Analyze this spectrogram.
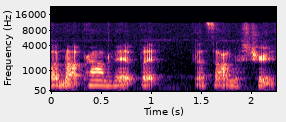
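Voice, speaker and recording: A woman speaks over noticeable background noise. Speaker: lifestyle vlogger. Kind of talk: casual vlog monologue.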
